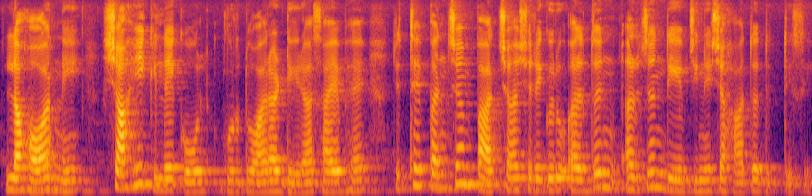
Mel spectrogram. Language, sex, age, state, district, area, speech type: Punjabi, female, 30-45, Punjab, Jalandhar, urban, spontaneous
